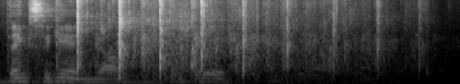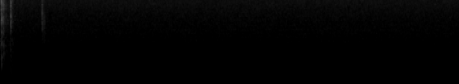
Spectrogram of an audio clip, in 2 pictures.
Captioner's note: everyone applauding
